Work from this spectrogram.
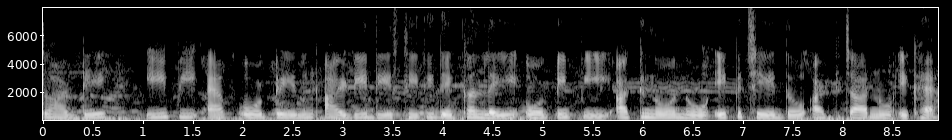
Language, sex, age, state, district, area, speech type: Punjabi, female, 18-30, Punjab, Muktsar, urban, read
